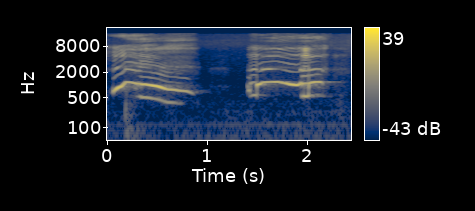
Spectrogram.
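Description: A baby's voice, loud, gives two drawn-out, wavering wails separated by a short pause, somewhere between fussy babbling and crying, with no other voices.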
